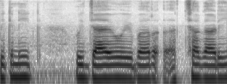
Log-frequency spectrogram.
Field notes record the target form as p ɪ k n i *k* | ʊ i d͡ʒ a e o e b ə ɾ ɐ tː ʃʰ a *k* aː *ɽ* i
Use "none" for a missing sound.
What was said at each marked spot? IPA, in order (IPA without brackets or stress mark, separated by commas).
k, ɡ, ɽ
